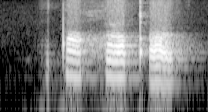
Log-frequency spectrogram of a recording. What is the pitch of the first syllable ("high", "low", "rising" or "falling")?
high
